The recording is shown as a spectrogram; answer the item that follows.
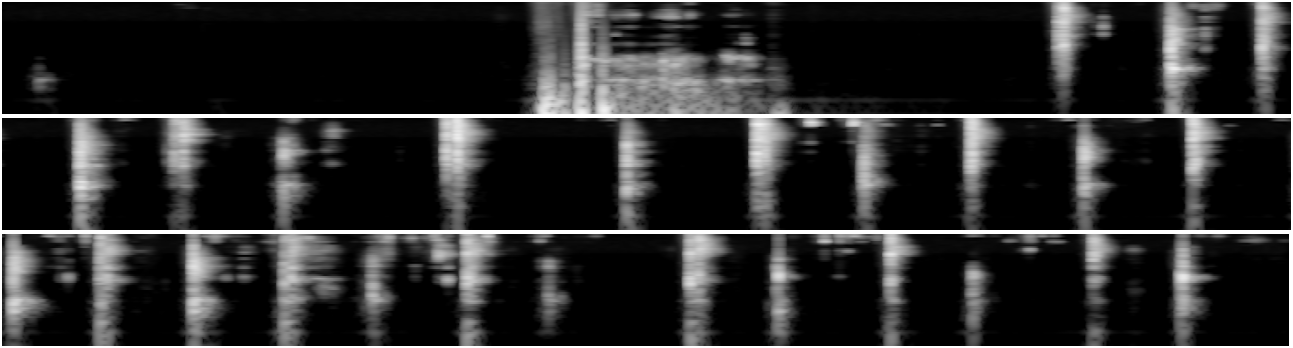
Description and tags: fast walking with crutches on tile
walking quickly with a set of crutches on a tile floor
